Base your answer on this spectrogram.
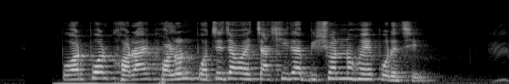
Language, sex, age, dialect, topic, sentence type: Bengali, female, 41-45, Standard Colloquial, agriculture, question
